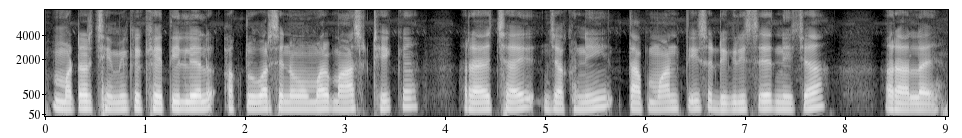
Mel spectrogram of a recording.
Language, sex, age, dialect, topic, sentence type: Magahi, male, 60-100, Western, agriculture, statement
